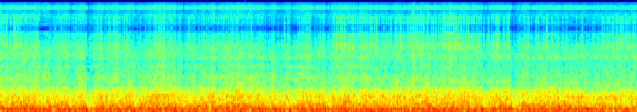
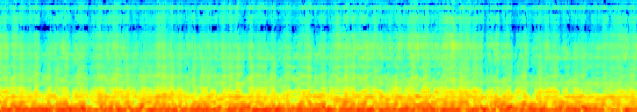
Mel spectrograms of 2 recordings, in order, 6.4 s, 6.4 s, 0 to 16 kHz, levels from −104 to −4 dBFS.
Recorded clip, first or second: first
